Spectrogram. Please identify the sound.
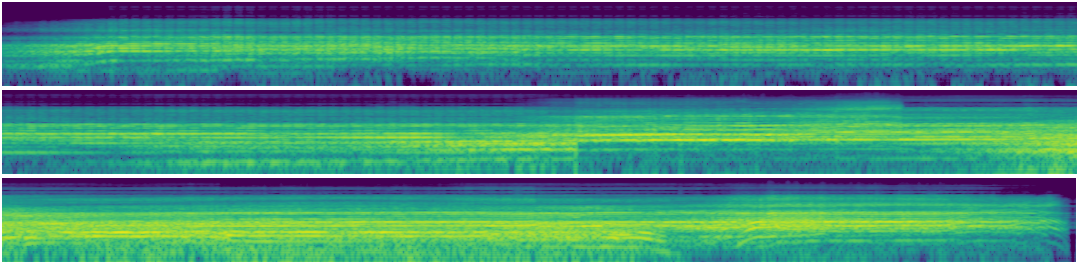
terrifying palpitations of an ongoing organic reconfiguration of hell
